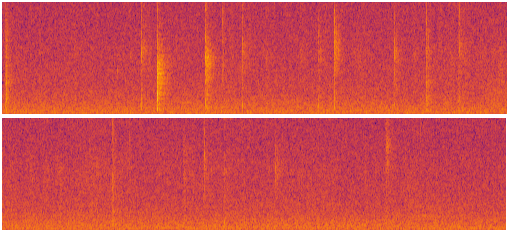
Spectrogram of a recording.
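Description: Faint, scattered soft taps of fingertips patting facial oil into the skin, over a steady background hiss.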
